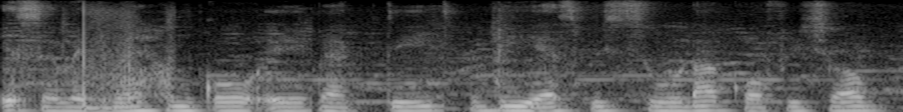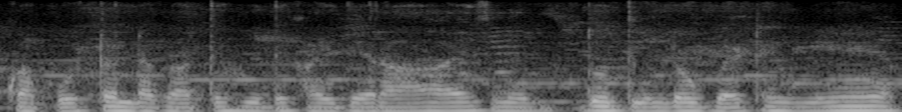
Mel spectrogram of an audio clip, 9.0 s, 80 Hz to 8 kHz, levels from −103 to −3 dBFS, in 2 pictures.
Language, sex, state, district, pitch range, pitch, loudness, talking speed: Hindi, male, Chhattisgarh, Balrampur, 110-120 Hz, 115 Hz, -38 LUFS, 160 wpm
